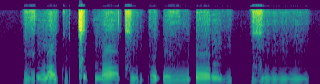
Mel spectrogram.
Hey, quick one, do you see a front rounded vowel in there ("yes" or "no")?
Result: yes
